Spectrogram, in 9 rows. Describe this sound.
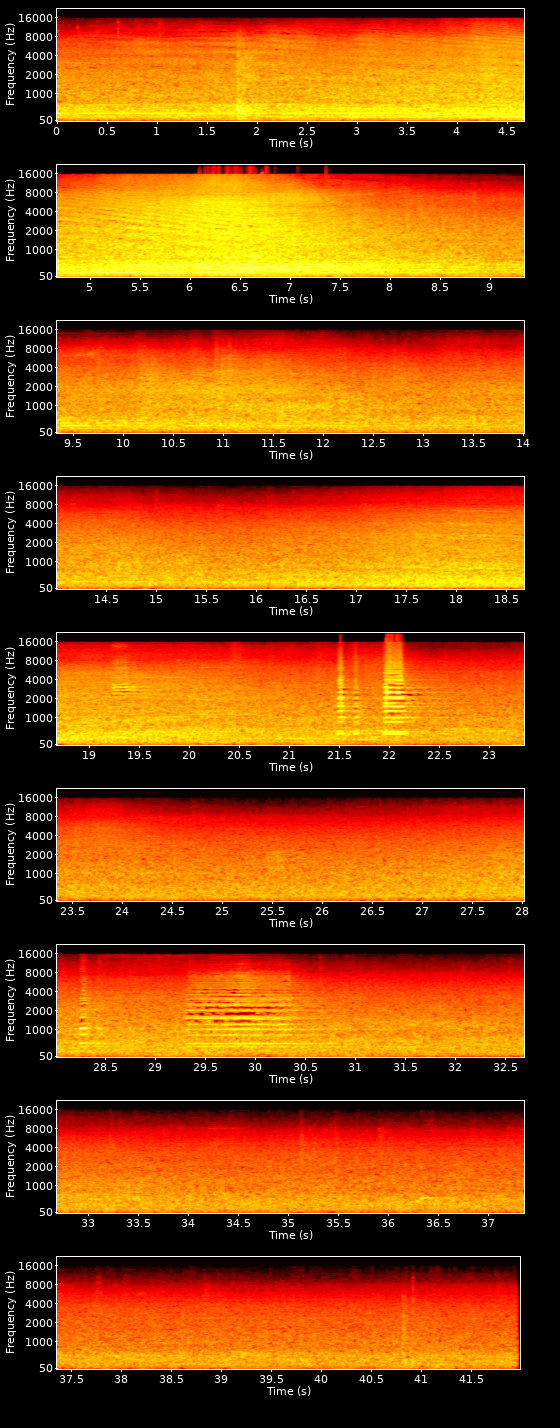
horns blare
a few different horns honking. trucks passing on 8th avenue in manhattan
cab, people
